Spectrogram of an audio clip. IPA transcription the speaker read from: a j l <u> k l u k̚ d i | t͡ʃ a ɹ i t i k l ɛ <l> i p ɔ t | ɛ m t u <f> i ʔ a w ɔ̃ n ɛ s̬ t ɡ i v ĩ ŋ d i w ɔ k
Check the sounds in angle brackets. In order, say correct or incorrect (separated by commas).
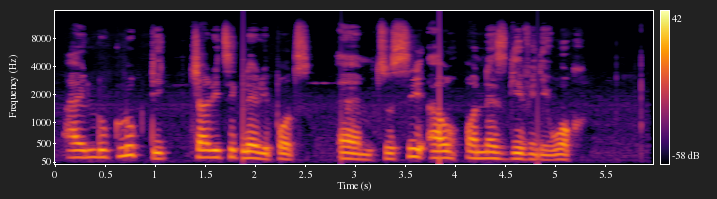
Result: correct, incorrect, incorrect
